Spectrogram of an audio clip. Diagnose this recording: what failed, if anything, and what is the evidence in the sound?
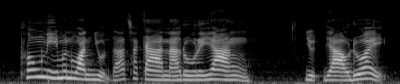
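Speech and noise floor drop about 6 dB together at 1.08 s and recover at 1.40 s: a sudden gain jump, likely unramped digital gain in processing.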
